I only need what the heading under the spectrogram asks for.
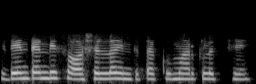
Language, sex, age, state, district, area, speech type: Telugu, female, 18-30, Andhra Pradesh, Anakapalli, urban, conversation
